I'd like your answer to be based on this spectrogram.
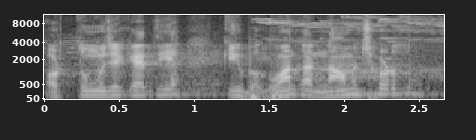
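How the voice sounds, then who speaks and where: A man's voice: medium pitch, normal speed, fairly bright tone. A man telling a devotional story as a sermon, acting out the characters' dialogue and chanting verses. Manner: chants Sanskrit verses melodically. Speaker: kathavachak preacher. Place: large hall, religious gathering. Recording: reverberant hall with music.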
